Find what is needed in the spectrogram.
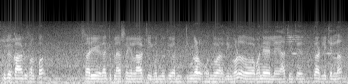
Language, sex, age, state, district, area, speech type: Kannada, male, 60+, Karnataka, Dakshina Kannada, rural, spontaneous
